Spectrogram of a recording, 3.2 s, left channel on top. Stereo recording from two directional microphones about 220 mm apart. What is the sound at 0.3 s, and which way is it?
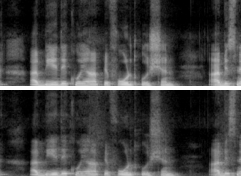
A woman's voice, 35° left (ahead or behind).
